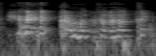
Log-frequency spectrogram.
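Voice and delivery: high, choking cackle; hideous cackling laugh. A narrator's reading. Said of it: "hideous cackling laugh".

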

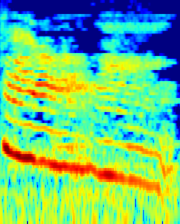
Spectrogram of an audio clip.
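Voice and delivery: long, soft falling hum; pondering hmm. A narrator's reading. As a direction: hum it quietly to yourself. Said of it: "the fox said to himself".

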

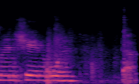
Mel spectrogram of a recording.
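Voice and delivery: ordinary delivery

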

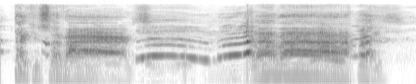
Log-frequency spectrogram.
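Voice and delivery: slow loud bear bellow; bear shout. Acted. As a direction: roar the thanks as the bear. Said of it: "making Ruel ruin his voice".

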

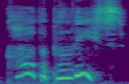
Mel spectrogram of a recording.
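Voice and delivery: high-pitched storybook shout. A narrator's reading. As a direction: call it out, pitch jumping up. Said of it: "shouted Mister Frizzle".

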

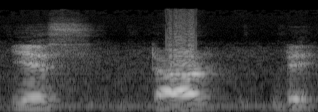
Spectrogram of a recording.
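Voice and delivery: "Yesterday" split into three slow, separate syllables. Shown as a demonstration. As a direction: say "yesterday" as yes, টার, ডে with clear gaps. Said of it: "তিনটা করে syllable থাকবে".

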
